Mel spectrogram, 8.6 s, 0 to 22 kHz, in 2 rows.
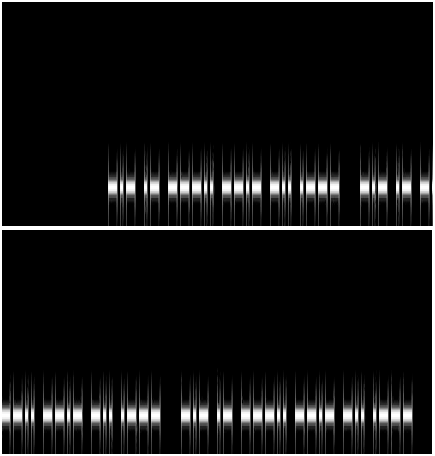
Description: Morse code, heard as a keyed tone, about 37 wpm, 700 Hz. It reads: KA8QDJ KA8QDJ KA8QDJ
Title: USA Call Signs Repeated 3x 40wpm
